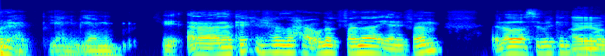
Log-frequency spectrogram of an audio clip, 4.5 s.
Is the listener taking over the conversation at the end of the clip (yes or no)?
no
